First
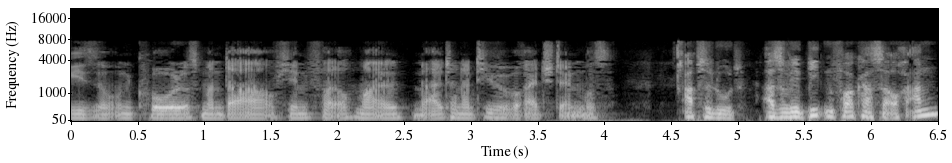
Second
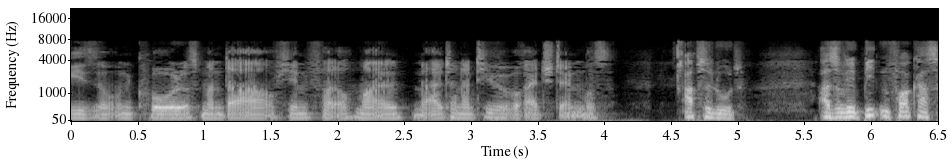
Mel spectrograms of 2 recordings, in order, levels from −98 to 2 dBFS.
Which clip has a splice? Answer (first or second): first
